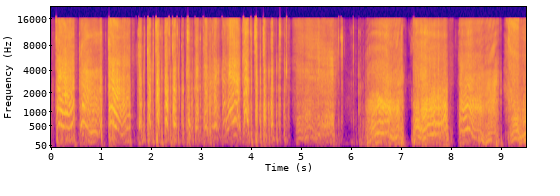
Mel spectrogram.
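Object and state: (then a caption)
Nylon fabric suitcase. Fingers pull the metal zipper and scratch the woven nylon surface of a large, hollow green Samsonite soft-shell suitcase with leather trim. Quick, irregular bursts of raspy zipper rasps and fabric scratching come in fast runs, then longer, sustained scrapes follow. The sound stays bright and dry, with little low end and almost no ring after each stroke.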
